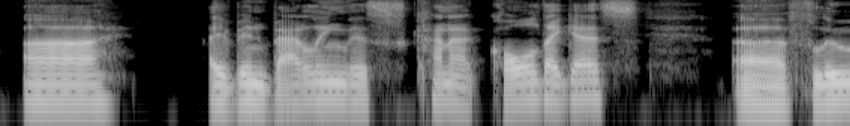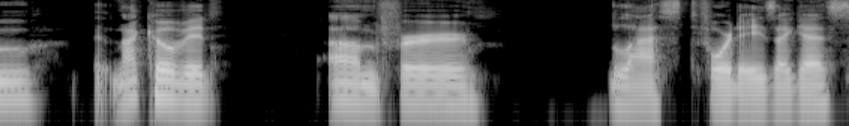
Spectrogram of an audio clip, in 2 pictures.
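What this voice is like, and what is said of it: Slightly off, stuffy-nosed voice. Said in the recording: “my voice sounds a little bit off, if my nose sounds a little bit stuffy”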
